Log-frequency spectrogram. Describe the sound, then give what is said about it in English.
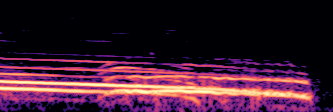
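Several voices howl together like a wolf pack: one long, steady, falling howl is joined by others, and the layered wavering tones slide downward for about three seconds before stopping abruptly. “That was a good one. That was one. A good pack, oh. Howl, you guys.”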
